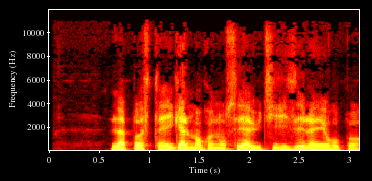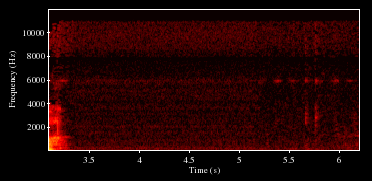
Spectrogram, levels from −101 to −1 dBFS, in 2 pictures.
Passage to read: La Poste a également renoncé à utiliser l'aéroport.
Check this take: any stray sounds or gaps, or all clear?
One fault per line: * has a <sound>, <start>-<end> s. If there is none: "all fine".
all fine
